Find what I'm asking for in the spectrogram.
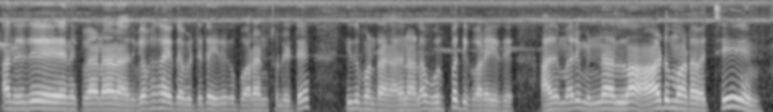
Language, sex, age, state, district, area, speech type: Tamil, male, 18-30, Tamil Nadu, Nagapattinam, urban, spontaneous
